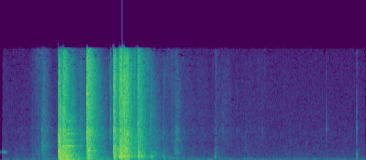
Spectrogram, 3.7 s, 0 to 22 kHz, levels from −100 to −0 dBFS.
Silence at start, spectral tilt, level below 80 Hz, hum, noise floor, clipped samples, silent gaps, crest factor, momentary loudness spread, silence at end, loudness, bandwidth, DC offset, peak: 0.6 s; -1.5 dB/octave; -64 dBFS; none; -64 dBFS; under 0.1%; none; 22 dB; 10 LU; 2.15 s; -16 LUFS; 16 kHz; under 0.1%; 0 dBFS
